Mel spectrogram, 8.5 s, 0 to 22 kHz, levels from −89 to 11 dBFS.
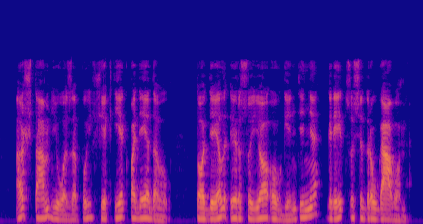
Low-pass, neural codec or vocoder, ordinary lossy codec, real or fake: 7.2 kHz; none; AAC, 48 kbps; real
